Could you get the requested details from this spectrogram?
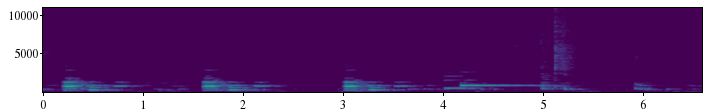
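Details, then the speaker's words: Ethicon Endo-Surgery harmonic ultrasonic generator tested with a foot switch and handpiece after a software upgrade that fixes a replace-instrument error: repeated electronic chime tones, then a steady held activation tone. "Parang parang ultrasonic ba? Ultrasonic pala. Ultrasonic ong gamit nito."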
